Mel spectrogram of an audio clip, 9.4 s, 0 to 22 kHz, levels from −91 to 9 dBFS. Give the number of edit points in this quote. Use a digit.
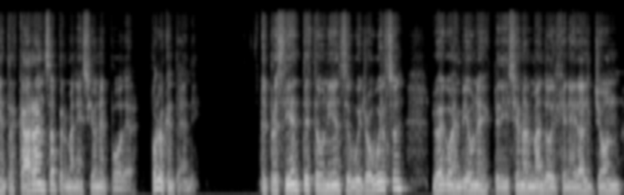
1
